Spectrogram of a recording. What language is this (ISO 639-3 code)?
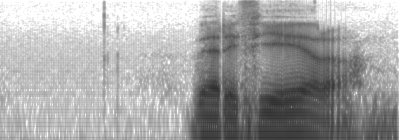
swe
